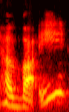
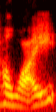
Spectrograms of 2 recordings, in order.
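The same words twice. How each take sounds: First: The middle consonant is a V sound. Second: The middle consonant is a W sound. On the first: This is how native Hawaiians say it. "true Hawaiians um, call Hawaii Hawaii because the W's in Hawaii is pronounced uh, like a V" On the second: This is how most visitors say it. "most people say Hawaii"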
